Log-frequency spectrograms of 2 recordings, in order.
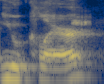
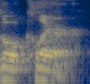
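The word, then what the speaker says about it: Eau Claire: I first moved to Wisconsin I I I pronounced it uair you did yep yep and and folks let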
